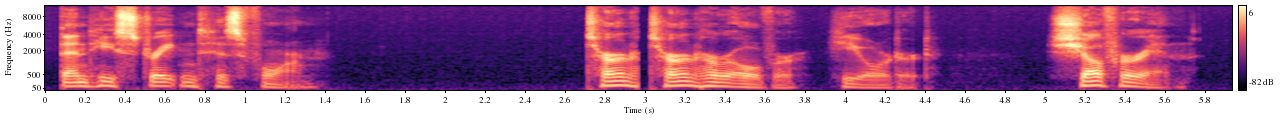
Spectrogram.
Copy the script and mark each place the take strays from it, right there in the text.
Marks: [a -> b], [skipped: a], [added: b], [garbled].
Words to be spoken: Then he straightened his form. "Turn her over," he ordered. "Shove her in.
Then he straightened his form. "Turn [added: turn] her over," he ordered. "Shove her in.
